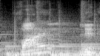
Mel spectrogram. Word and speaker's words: violin: Violin. इसमें 3 syllables हैं, 3 sounds हैं. Violin, violin.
